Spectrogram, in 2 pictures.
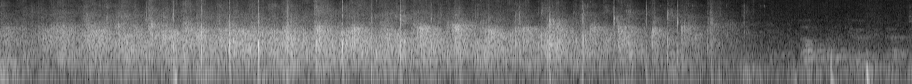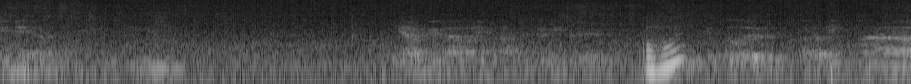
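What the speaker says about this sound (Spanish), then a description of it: "Un aplauso primero." A lecture audience breaks into loud applause that lasts about five seconds and then stops abruptly, followed by quiet room murmurs and people starting to speak.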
